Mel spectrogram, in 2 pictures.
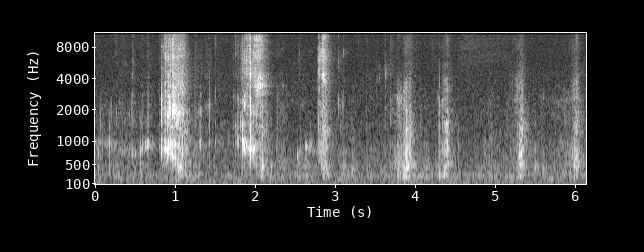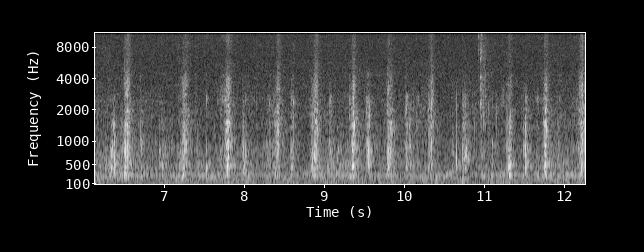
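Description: Close-up crunching as a person bites and chews a crisp lettuce-leaf wrap of raw pork liver salad: three loud crunches in the first three seconds, then steady softer crunching chews about two a second.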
